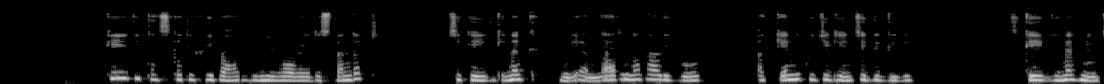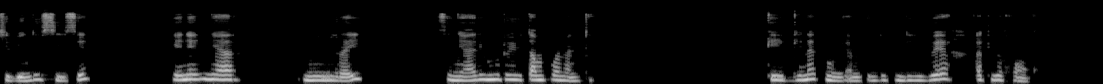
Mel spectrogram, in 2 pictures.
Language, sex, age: Wolof, female, 25-35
